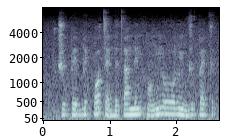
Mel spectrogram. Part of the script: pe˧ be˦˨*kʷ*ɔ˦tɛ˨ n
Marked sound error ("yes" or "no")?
yes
